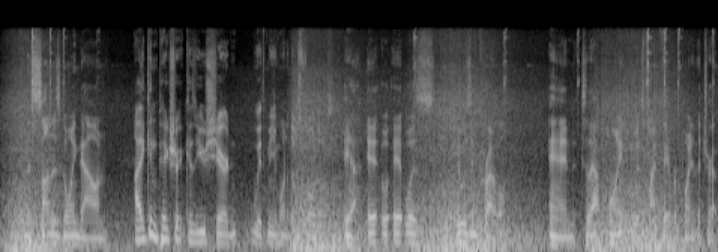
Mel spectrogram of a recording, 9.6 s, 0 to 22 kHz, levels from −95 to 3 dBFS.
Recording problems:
wind noise on the microphone; heavy; 4 dB below the speech

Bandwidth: 14.5 kHz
